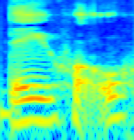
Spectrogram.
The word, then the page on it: daywho'owh: Hupa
